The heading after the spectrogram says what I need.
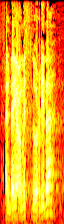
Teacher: يعمل في الميم اماله وليست كسر خالص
